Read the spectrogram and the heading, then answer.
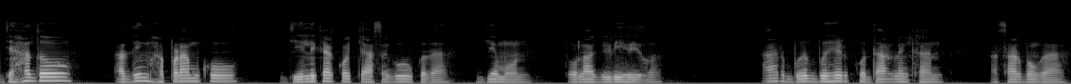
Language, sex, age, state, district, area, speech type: Santali, male, 18-30, West Bengal, Bankura, rural, spontaneous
